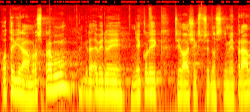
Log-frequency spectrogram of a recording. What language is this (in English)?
Czech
